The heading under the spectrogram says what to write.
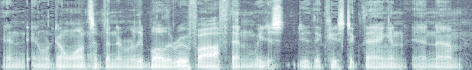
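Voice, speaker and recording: A man's voice: a bass voice, level tone, fast, gravelly, darkish tone, no room sound. A man in his fifties, a musician and band leader, talking in an easygoing, plainspoken way in casual podcast chat. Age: 50s.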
